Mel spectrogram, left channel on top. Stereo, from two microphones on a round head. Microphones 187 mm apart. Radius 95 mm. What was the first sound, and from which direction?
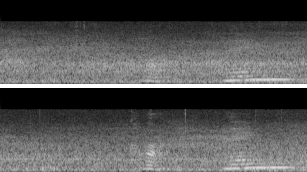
A woman speaking, 55° right (ahead or behind).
